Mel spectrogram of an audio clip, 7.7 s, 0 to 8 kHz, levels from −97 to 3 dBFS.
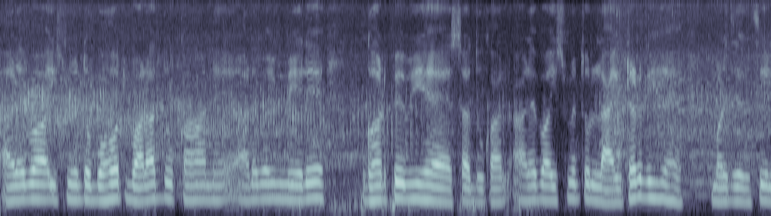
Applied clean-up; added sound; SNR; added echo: none; Bicycle; 12 dB; none.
